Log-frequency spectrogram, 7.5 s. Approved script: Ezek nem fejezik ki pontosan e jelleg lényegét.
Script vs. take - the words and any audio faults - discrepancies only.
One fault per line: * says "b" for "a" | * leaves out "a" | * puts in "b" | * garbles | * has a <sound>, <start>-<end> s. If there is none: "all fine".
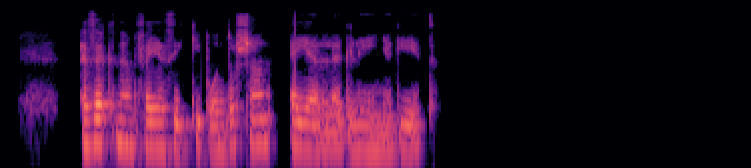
all fine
